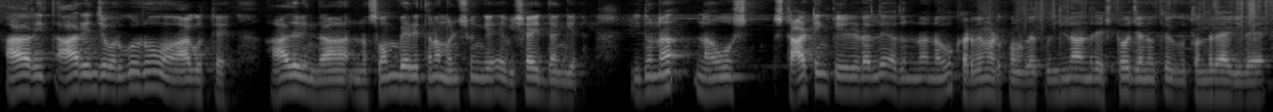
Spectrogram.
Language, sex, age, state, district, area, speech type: Kannada, male, 18-30, Karnataka, Tumkur, urban, spontaneous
